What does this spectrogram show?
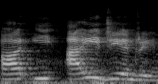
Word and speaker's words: reign: अच्छा, ये RAIN रेन नहीं है, ये REIGN रेन है. इसका मतलब होता है रूल या गवर्न. ध्यान रखना बेटा, प्रोनाउंसिएशन रेन है जो कि RAIN रेन वाले से मिल रहा है, इसीलिए ध्यान में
